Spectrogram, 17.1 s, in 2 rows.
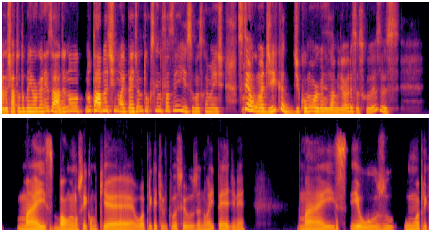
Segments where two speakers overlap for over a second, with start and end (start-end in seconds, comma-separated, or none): none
